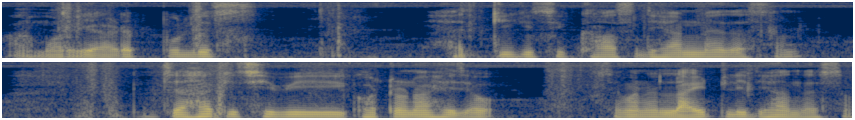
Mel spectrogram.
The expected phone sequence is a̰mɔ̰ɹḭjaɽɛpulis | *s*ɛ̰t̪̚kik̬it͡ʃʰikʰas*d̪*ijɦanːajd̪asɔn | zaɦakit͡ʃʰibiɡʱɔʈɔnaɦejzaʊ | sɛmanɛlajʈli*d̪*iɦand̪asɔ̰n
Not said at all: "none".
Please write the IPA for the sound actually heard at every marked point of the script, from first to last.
h, d̪, d̪

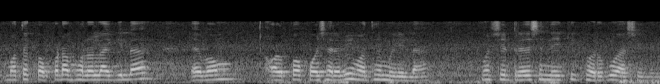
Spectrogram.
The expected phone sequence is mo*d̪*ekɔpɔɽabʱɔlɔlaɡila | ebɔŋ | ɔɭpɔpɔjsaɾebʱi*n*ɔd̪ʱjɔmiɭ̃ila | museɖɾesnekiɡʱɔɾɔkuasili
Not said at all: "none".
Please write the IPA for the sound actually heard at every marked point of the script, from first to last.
t̪, m

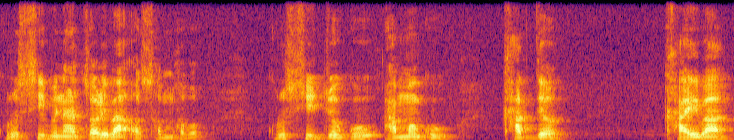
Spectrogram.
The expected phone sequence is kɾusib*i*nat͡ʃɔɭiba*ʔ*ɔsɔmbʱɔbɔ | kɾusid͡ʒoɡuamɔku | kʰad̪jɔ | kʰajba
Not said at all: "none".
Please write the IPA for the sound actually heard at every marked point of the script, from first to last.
i, ʔ

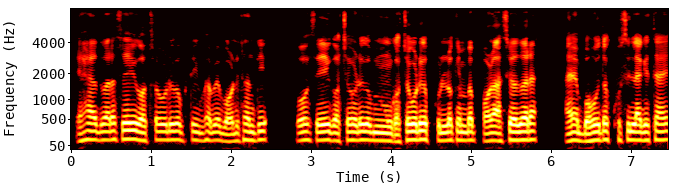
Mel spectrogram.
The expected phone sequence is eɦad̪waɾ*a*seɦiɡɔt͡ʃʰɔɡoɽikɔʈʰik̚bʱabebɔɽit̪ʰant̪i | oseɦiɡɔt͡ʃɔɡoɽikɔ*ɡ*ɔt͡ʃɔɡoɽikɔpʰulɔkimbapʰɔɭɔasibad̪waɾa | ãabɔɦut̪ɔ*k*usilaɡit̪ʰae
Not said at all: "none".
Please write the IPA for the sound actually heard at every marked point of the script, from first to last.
a, ɡ, kʰ

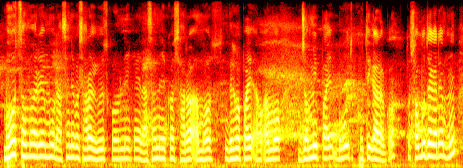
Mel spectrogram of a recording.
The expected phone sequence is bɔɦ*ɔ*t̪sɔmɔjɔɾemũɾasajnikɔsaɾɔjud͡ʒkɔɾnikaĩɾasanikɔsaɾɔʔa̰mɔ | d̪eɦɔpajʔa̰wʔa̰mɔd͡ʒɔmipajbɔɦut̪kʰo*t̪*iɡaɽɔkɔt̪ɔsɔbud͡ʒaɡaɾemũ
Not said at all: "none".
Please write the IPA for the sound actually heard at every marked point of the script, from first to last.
u, t̪

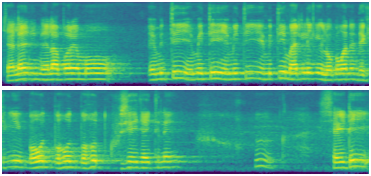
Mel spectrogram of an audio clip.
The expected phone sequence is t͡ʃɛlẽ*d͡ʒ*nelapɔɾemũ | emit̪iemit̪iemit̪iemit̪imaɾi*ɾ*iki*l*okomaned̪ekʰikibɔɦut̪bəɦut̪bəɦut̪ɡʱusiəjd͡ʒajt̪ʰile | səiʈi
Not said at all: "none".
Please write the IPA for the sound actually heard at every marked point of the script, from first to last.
d͡ʒ, l, l

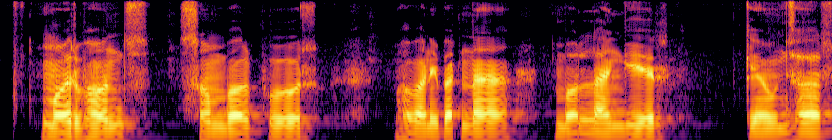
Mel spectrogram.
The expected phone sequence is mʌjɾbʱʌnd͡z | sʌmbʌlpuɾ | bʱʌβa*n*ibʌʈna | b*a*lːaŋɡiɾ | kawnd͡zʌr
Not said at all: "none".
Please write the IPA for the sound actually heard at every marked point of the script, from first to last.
n, ʌ

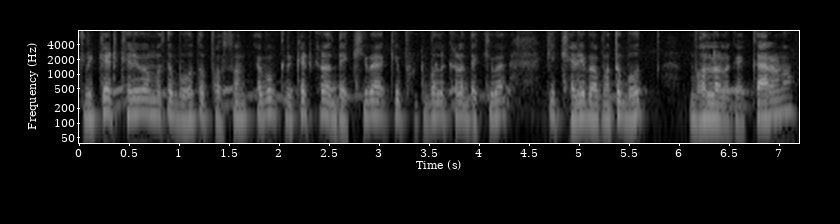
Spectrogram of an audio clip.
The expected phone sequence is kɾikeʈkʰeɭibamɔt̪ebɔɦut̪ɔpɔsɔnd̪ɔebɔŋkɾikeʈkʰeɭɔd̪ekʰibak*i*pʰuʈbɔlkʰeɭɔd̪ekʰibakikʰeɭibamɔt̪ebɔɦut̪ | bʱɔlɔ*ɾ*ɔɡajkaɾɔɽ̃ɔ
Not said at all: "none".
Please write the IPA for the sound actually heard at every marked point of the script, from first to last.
i, l

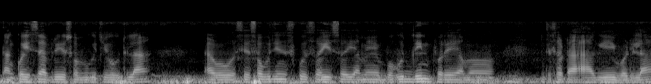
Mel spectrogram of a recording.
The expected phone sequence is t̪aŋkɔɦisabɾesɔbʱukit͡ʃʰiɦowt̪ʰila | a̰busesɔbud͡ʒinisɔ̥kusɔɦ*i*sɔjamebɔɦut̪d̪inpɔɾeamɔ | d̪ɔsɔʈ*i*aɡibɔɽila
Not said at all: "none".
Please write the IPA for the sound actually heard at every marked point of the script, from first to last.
i, a

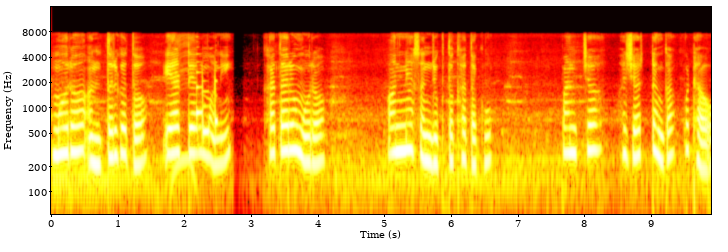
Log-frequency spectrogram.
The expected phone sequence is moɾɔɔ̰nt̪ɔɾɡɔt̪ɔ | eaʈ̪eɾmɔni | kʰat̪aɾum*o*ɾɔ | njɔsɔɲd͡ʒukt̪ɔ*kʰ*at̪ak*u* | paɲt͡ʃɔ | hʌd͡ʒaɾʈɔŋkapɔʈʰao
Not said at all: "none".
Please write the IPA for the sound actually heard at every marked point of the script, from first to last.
o, kʰ, u

